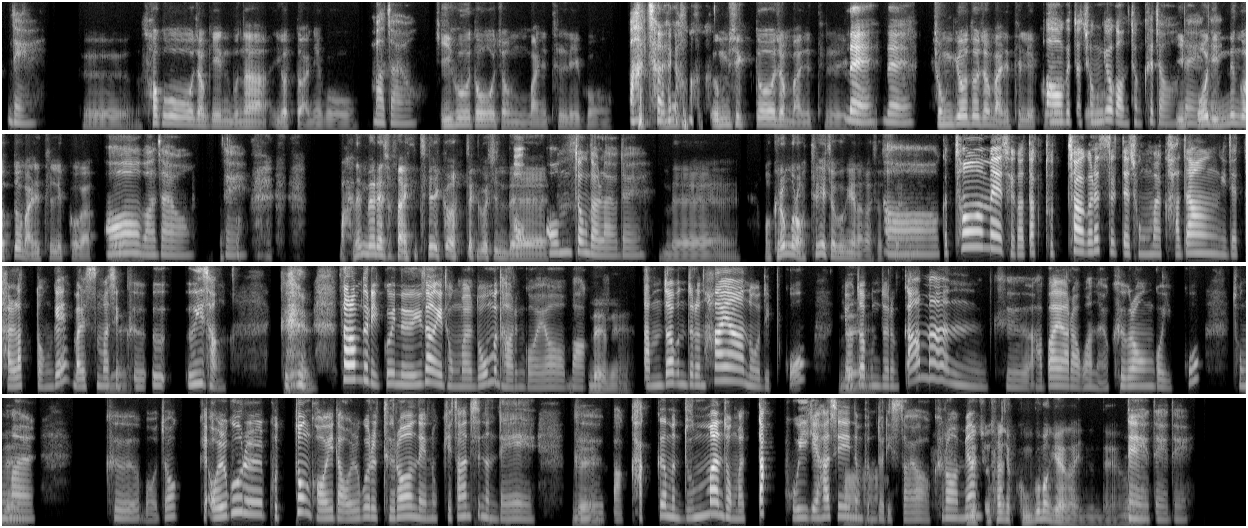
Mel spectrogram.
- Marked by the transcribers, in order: tapping; laughing while speaking: "맞아요"; other background noise; laugh; laughing while speaking: "많은 면에서 많이 틀릴 거 같은 곳인데"; laughing while speaking: "그"; unintelligible speech
- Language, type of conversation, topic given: Korean, podcast, 갑자기 환경이 바뀌었을 때 어떻게 적응하셨나요?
